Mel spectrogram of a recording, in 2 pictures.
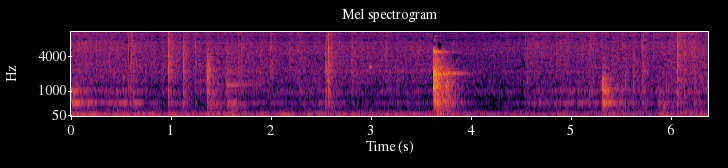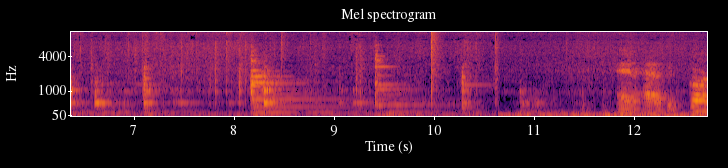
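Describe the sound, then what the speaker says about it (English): Vegetables sauté in a pot for a vegan Irish stew, a soft continuous sizzle broken by the clicks and scrapes of a stirring spoon, close and fairly quiet, with a voice speaking now and then. "we're going to let these saute and kind of sweat for a couple of minutes"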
